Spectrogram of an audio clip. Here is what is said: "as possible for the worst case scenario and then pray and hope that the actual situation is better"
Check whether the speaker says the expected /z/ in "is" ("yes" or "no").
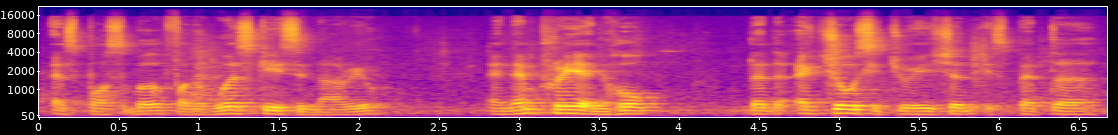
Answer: no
